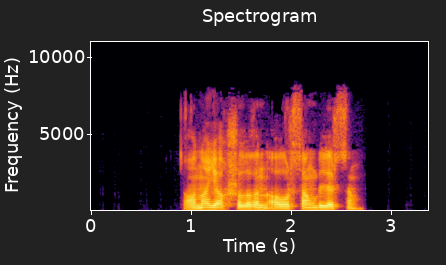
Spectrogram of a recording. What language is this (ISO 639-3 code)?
tat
